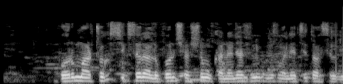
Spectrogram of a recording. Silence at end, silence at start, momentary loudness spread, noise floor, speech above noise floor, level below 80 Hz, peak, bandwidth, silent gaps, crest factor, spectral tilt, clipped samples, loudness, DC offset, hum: 0 s; 0.55 s; 6 LU; -47 dBFS; 31 dB; -52 dBFS; -2 dBFS; 7.8 kHz; none; 14 dB; -5.5 dB/octave; under 0.1%; -16 LUFS; under 0.1%; none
